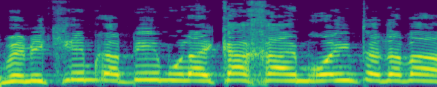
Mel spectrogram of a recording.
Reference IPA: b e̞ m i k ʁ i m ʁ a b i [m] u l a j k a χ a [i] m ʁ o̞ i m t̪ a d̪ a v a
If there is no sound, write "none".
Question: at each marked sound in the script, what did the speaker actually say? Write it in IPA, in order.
m, e

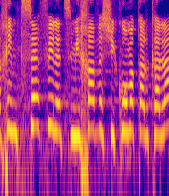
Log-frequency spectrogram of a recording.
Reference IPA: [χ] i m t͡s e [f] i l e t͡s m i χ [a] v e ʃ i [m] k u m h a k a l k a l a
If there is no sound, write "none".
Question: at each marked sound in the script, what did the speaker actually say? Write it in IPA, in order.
χ, f, a, none

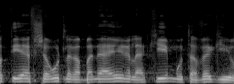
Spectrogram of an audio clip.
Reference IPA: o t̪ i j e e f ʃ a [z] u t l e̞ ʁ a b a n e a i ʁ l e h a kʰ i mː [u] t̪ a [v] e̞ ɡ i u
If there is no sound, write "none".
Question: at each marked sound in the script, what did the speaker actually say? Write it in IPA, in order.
ʁ, u, v

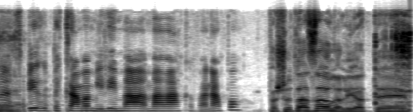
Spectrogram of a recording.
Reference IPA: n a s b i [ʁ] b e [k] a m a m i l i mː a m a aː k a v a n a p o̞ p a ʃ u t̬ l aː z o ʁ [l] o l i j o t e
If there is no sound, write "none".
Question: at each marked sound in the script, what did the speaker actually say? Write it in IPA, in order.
ʁ, k, l

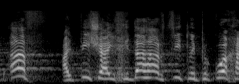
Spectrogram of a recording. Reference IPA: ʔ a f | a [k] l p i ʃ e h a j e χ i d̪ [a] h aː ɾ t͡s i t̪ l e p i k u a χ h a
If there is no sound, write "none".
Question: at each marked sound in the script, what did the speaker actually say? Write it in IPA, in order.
none, a

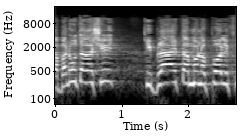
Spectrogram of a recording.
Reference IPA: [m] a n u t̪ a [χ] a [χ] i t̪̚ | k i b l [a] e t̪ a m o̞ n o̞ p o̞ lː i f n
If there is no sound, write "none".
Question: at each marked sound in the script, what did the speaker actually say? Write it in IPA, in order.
b, ʁ, ʃ, a

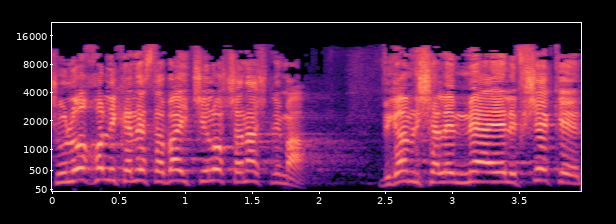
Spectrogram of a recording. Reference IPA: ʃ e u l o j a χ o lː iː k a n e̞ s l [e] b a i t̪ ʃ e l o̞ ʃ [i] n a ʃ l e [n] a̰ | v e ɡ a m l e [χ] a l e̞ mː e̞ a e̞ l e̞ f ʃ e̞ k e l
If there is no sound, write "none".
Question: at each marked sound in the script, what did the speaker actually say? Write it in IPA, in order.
a, a, m, ʃ

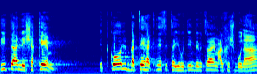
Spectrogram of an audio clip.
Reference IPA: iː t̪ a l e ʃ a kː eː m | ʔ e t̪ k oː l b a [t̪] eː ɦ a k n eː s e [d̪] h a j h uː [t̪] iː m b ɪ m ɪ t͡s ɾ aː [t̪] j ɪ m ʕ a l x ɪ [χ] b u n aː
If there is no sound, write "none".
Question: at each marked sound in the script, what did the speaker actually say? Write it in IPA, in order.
t̪, t̪, d̪, none, ʃ

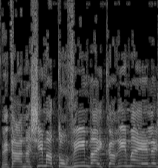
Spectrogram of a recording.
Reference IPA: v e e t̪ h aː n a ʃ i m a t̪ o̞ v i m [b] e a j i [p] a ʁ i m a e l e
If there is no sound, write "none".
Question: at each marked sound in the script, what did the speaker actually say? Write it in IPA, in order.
v, k

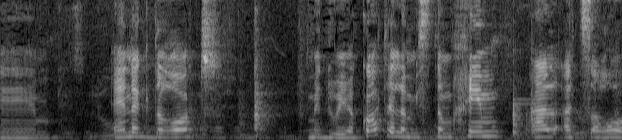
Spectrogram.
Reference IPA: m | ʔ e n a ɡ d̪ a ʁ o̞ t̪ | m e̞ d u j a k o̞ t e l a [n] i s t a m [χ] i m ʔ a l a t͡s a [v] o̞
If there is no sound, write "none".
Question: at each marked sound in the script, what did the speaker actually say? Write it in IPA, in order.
m, χ, ʁ

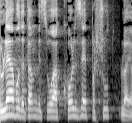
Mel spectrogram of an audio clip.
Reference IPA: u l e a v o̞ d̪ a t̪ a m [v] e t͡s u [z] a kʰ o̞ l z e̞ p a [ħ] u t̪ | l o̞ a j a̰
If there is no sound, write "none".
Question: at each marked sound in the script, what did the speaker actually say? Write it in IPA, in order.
b, ʁ, ʃ

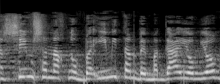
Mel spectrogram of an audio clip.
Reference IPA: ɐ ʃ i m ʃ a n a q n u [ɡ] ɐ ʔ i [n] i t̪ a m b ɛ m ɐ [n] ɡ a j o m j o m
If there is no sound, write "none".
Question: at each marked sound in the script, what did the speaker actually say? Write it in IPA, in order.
b, m, none

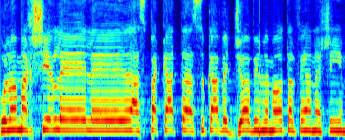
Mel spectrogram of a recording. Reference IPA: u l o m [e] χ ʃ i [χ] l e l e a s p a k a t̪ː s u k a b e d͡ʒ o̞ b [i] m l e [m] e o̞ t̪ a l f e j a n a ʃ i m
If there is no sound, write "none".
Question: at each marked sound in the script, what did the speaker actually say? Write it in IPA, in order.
a, ʁ, i, m

